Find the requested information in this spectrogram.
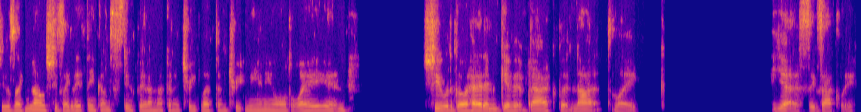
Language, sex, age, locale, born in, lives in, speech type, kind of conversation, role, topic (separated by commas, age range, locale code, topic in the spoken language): English, female, 35-39, en-US, United States, United States, conversation, unstructured, none, What is the happiest birthday you remember, and what made it special?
